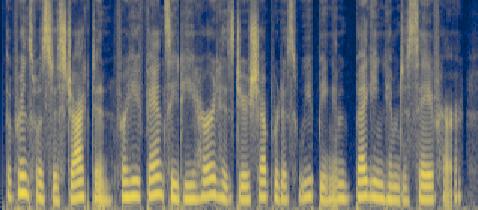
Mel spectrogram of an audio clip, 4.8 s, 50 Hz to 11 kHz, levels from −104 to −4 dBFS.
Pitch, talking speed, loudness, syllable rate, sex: 180 Hz, 240 wpm, -18 LUFS, 5.8 syllables/s, female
